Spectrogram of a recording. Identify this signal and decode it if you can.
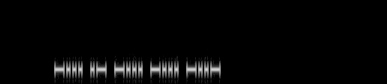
Morse code, heard as a keyed tone, about 44 wpm, 700 Hz. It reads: BABBX
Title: Code Groups - 5 Letters - 40wpm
